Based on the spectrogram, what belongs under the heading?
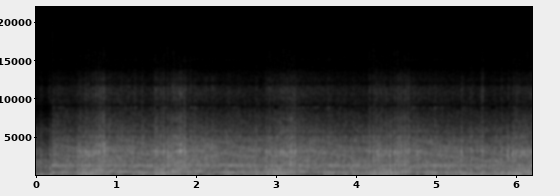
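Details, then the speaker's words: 1998 Yamaha RZ50 two-stroke, restored from non-running, blipped after an exhaust leak was fixed; crisp buzzy high-pitched note rising and falling cleanly, quiet and good, with two-stroke white smoke and smell; normal running. "なかなかね静かでいい音ですね。だけどツーストらしいやっぱり高温の音がするような感じで、あとやっぱりツーストのオイルが燃えた時のね白煙と匂いね、やっぱりツースト独特のならではというか、なんかやっぱりいいなと思いますね。"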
